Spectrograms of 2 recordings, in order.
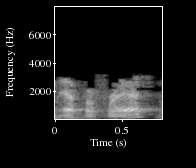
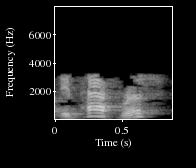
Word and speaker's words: Epaphras: Epaphras, you might pronounce his name Epaphras, but Epaphras was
